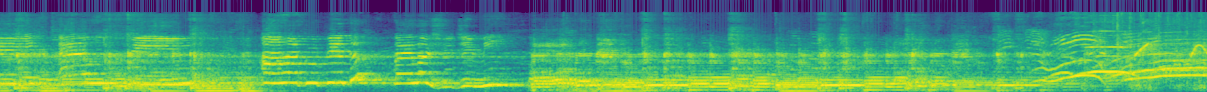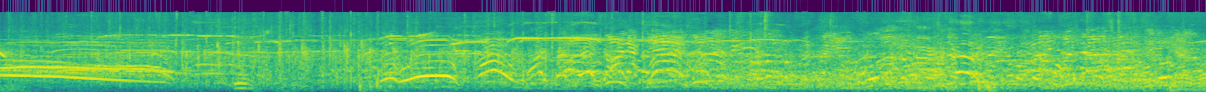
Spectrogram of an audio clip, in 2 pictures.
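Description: Recorded rock-and-roll dance music with guitar playing loudly, which stops about ten seconds in; after that an audience calls out and cheers with many overlapping voices.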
